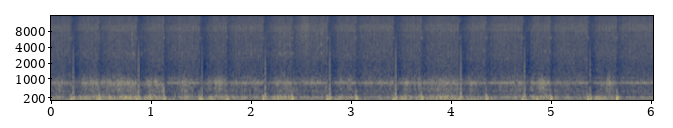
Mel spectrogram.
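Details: A woman records her own heartbeat while playing a frightening horror game: regular paired heart thumps at about 92 a minute, slightly quick, over a low hum; normal heart sounds.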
